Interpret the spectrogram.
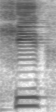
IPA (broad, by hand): xi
